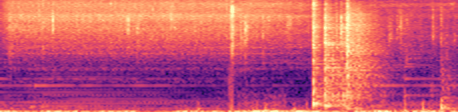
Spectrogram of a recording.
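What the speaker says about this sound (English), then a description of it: "add in a couple tablespoons of your kernels. I have an organic non-GMO corn here." Organic non-GMO popcorn kernels added to hot melted fat in a pot, a low sizzle that swells into a loud burst of crackling and spattering partway through, with no talking.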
